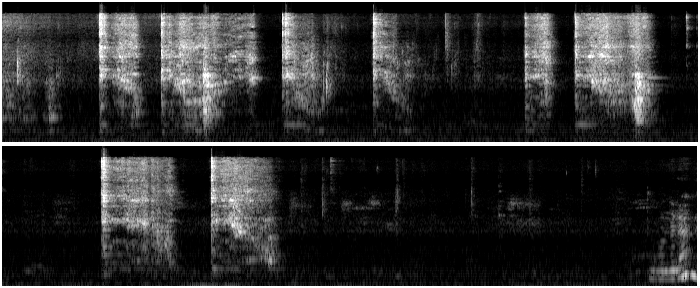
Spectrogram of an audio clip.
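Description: Water poured into a pan of fish curry with mustard paste and stirred, bursts of loud stirring and pan clatter separated by quiet gaps, with a voice speaking near the end.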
